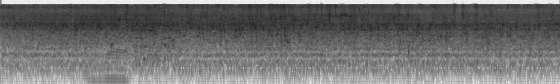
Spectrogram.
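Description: Battered chicken pieces sizzling as they deep-fry in a wok of hot oil: a steady hiss of bubbling oil.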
